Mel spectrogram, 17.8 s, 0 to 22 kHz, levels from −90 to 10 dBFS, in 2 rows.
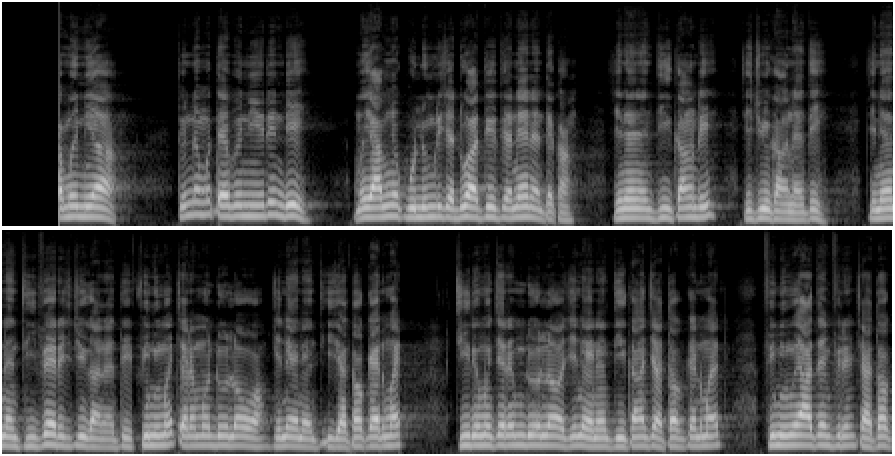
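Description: From 0 to 0.57 s there is digital silence, then a cut-off start: speech enters abruptly mid-sound at "mwe niya tunda mwe", with no natural attack, because capture began late.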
